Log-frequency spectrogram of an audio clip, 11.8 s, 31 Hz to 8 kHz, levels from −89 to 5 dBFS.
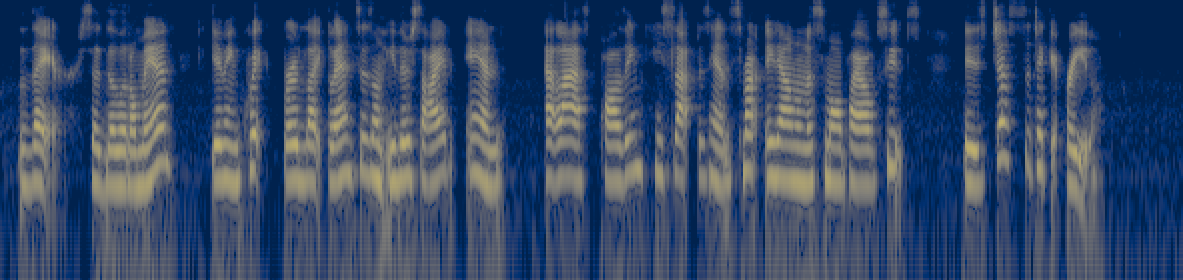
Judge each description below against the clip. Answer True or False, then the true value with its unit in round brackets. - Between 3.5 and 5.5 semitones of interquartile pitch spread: False (2.9 semitones)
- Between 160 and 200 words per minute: True (170 wpm)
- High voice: True (230 Hz)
